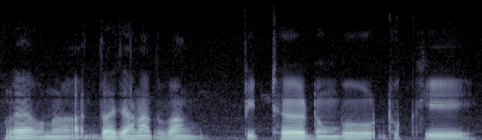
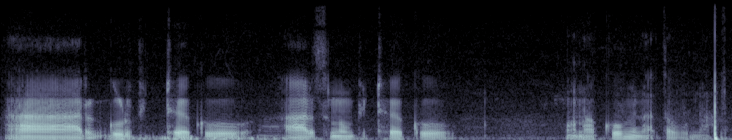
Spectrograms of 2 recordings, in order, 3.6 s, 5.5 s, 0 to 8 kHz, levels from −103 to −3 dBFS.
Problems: none marked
